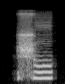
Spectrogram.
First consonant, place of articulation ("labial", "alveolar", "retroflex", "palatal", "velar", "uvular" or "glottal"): retroflex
